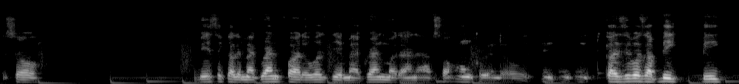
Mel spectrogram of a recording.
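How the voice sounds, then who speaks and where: A Jamaican former footballer answering interview questions, halting and repeating words as he recalls his childhood. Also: mid-range voice, fairly even intonation, gravelly, warm tone, husky, faint music behind, poor audio.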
